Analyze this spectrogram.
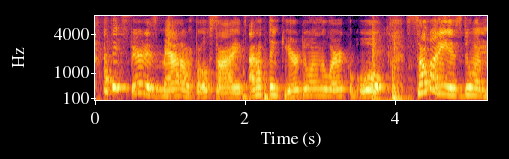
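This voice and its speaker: A woman's lively intonation at a moderate pace, amid noticeable background noise. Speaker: tarot reader. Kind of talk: tarot reading monologue. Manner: animated, casual; stumbling over words.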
